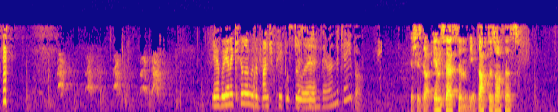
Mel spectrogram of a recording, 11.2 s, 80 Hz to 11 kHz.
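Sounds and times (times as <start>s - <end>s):
dog barking sharply: 1.1s - 3.5s
speech: 4.3s - 7.4s, 8.2s - 10.5s.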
